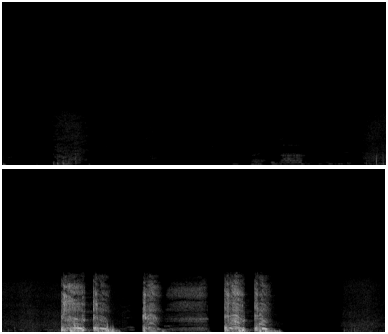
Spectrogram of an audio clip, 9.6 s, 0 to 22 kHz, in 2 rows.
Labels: {"expert_labels": [{"quality": "good", "cough_type": "wet", "dyspnea": false, "wheezing": false, "stridor": false, "choking": false, "congestion": true, "nothing": false, "diagnosis": "obstructive lung disease", "severity": "mild"}], "age": 50, "gender": "female", "respiratory_condition": false, "fever_muscle_pain": false, "status": "symptomatic"}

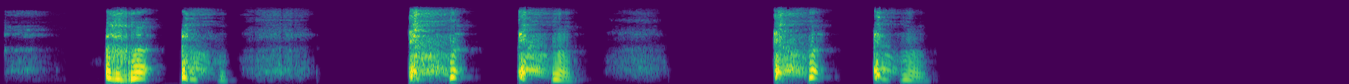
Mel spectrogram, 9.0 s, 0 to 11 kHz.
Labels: {"expert_labels": [{"quality": "good", "cough_type": "dry", "dyspnea": false, "wheezing": false, "stridor": false, "choking": false, "congestion": false, "nothing": true, "diagnosis": "upper respiratory tract infection", "severity": "mild"}], "age": 26, "gender": "male", "respiratory_condition": false, "fever_muscle_pain": false, "status": "healthy"}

